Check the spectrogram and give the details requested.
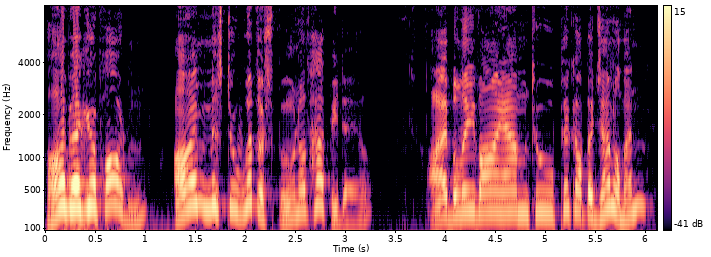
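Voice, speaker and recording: A man's voice: very high voice, big pitch swings, moderate pace, a little mellow, soft background music, heavily acted. A man acting a fussy, polite sanitarium official, formal and fluttery, in a radio play comedy.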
